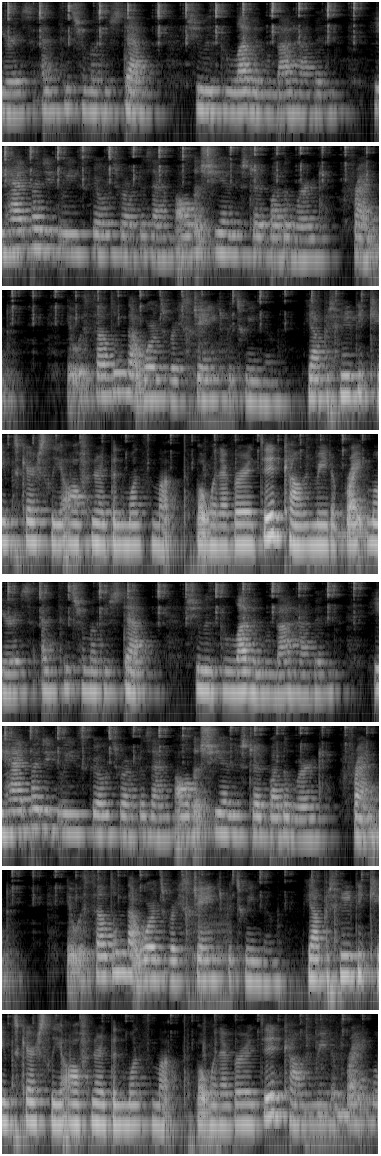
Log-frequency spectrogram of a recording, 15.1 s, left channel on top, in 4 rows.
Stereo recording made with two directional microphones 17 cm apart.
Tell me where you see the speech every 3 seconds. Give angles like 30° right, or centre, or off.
60° right, 50° right, 50° right, 30° right, 30° left.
